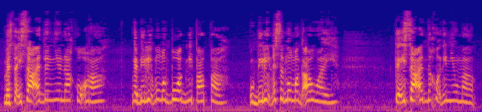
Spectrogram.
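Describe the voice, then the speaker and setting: A woman with a Cebuano accent playing a gentle, self-sacrificing young daughter in a radio drama, pleading yet determined. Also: sits high, a little fast, no echo. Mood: reassuring, resolute. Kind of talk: Filipino radio drama acting.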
